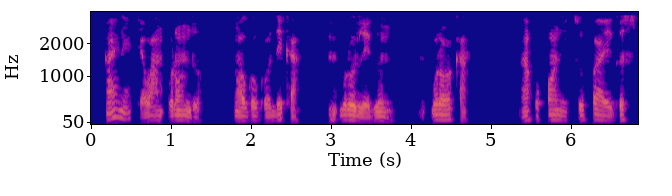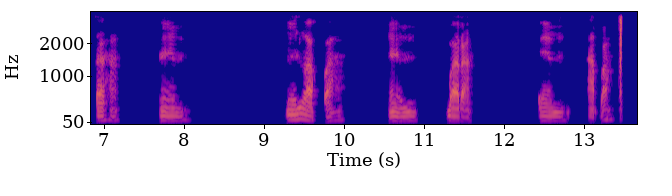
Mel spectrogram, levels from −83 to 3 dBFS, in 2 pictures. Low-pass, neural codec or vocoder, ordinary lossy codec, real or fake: 3.6 kHz; none; none; real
